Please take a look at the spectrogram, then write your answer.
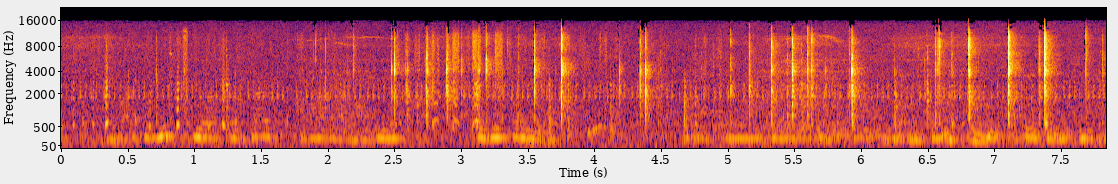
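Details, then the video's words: Noona, a hungry female pet rat, eating chips while holding one like a steering wheel; sharp, crisp crunching clicks come in irregular bursts, denser toward the end, over a low murmuring human voice. "Little Noona , our pet rat , eating chips :-) with funny noises.."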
